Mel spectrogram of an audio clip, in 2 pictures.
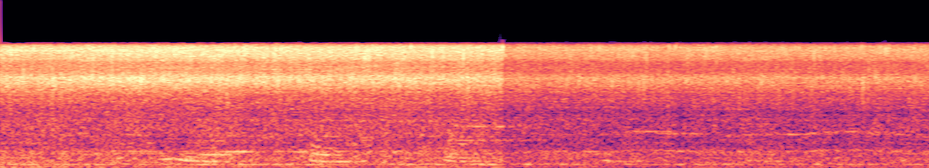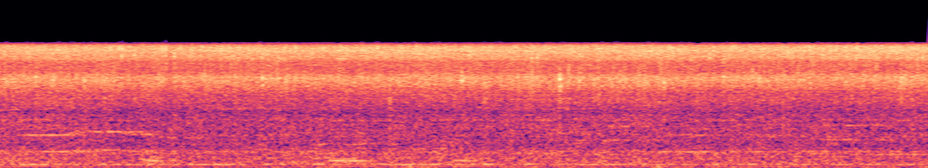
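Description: Potatoes and tomatoes frying in oil in a large pot, giving a steady sizzle. The sizzle drops suddenly to a lower level about four seconds in and goes on more quietly.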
